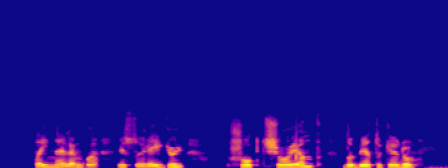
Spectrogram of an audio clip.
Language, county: Lithuanian, Panevėžys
